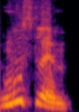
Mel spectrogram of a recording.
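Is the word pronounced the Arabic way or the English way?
Arabic. The word is pronounced the Arabic way.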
